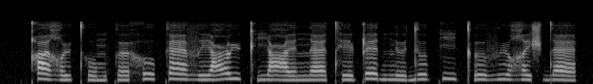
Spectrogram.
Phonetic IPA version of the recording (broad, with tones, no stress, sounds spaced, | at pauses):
qʰ ɛ˥˧ ʁ ʉ˨ t̪ʰ o˨ m k œ˨ h o˥˧ k æ˥˧ v e˨ ʕ y˥˧ kʼ i˨ ʕ ɛ˨ n æ˨ tʰ e˨ ʈ ɛ˥˧ d n ø˨ d ɵ˥˧ k i˥˧ kʼ ɵ˥˧ v ʉ˥˧ ʁ e˥˧ ʃ d̪ æ˥˧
